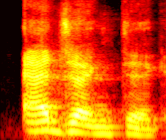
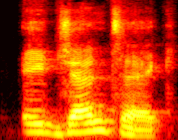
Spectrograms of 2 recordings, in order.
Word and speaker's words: agentic: I called it aentic. I mispronounced it too. Those people who said what is internet you know like 30 years ago. So I said agentic and I mean I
